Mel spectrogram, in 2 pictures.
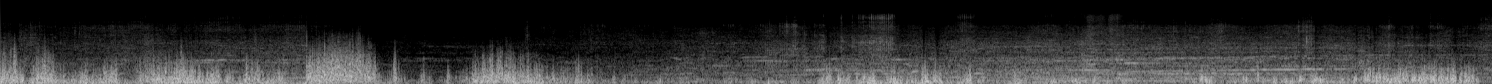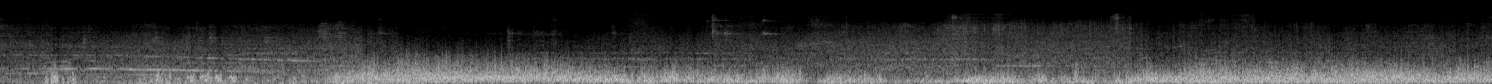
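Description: Strong gusting wind buffets the microphone outdoors.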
